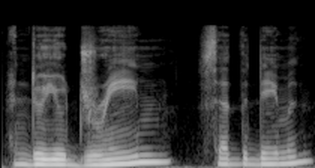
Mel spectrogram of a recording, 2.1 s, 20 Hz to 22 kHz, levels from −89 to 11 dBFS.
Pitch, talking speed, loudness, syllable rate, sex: 130 Hz, 200 wpm, -16 LUFS, 4.2 syllables/s, male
